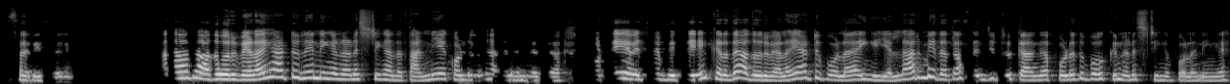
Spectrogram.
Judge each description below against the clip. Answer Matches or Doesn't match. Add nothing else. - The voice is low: Doesn't match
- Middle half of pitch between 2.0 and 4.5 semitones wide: Matches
